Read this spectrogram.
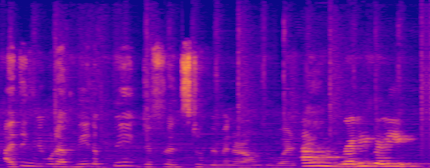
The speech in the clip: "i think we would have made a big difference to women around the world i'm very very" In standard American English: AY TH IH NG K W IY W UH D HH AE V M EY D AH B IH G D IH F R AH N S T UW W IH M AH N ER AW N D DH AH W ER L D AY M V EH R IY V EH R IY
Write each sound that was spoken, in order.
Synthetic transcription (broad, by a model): AY T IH NG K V IY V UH D HH AE V M EY D AH B IH G D IH F R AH N S T UW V IH M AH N ER AW N D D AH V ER L D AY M V EH R IY V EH R IY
